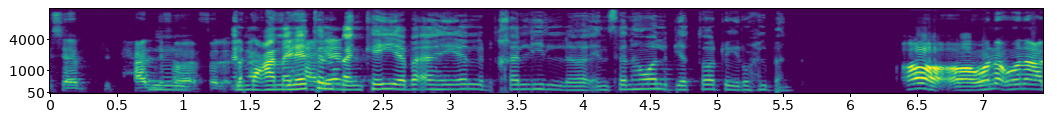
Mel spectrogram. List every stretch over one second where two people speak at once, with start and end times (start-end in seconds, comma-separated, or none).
0.8-2.3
